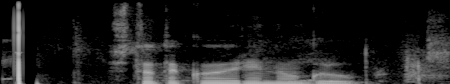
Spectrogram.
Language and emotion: Russian, neutral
